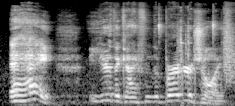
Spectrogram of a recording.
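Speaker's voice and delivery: put-on high boyish game character; eager teenage boy, recognizing someone. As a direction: play a kid calling out in recognition. Voices the kid in game.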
